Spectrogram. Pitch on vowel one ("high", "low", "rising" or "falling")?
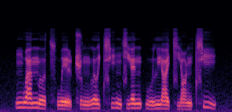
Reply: high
